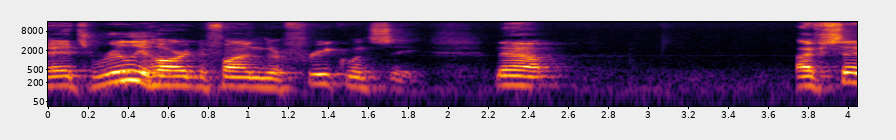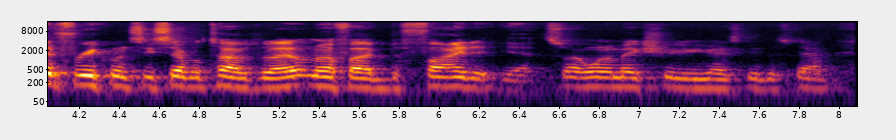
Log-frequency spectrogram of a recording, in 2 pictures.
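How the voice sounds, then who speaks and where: The man speaking has a fairly high pitch. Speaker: biology teacher. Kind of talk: recorded lecture. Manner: fast.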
